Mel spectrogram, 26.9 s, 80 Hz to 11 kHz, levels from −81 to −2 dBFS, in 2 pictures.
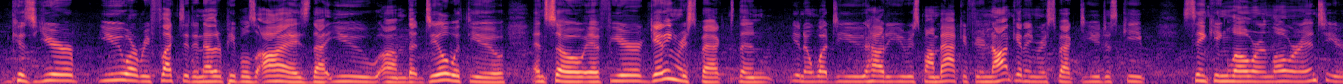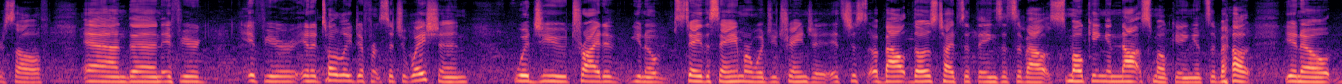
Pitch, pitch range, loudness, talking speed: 195 Hz, 185-205 Hz, -21 LUFS, 200 wpm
